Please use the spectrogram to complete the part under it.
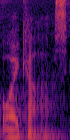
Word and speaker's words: oikos: It's pronounced oikos.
